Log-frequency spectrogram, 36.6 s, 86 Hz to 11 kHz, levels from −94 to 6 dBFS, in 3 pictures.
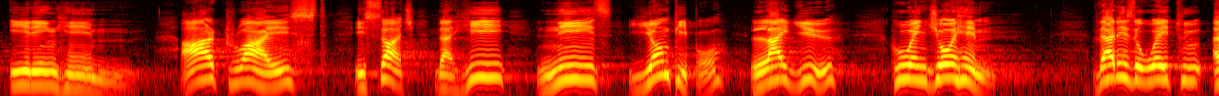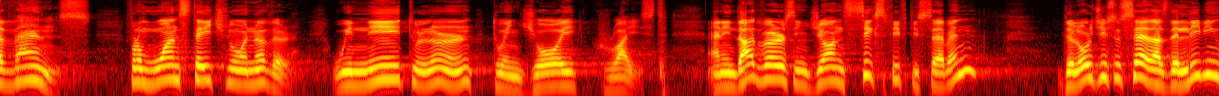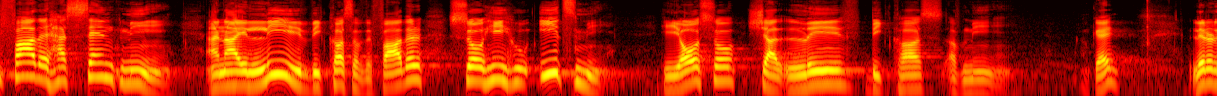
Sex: male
